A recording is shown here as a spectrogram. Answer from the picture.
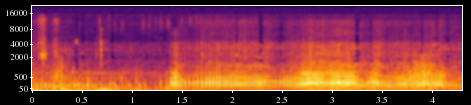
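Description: Yamaha YZ250F four-stroke single-cylinder dirt bike engine heard faintly while being ridden, easing off and then picking up revs again about a second and a half in.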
